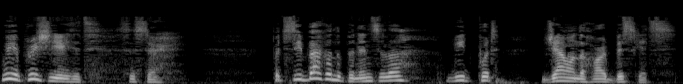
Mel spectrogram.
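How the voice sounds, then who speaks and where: Guy acting a cheeky young army private, husky voice, up and down pitch, radio play. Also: big pitch swings, moderate pace, no room sound. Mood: cheerful, polite. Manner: cheeky, talkative. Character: cheeky, chatty young wounded male soldier, a private. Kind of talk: period radio drama acting.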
